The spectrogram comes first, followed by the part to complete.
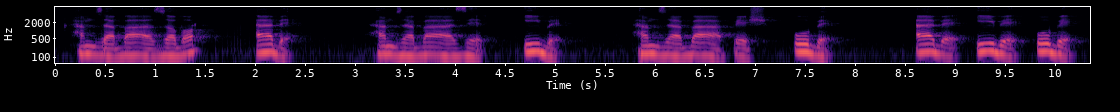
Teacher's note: হরফের শেষের দিকে একটা সাউন্ড করছি, এটা একটা প্রতিধ্বনি হচ্ছে, একটা ডাবল সাউন্ড হচ্ছে, এটাই কলকলা। উচ্চারণের সময় একটু ধাক্কা দিয়ে উচ্চারণ করলেই কলকলা হয়ে যাবে ইনশাআল্লাহ।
